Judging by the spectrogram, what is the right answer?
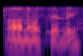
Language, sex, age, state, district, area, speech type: Telugu, male, 30-45, Andhra Pradesh, Anantapur, urban, conversation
